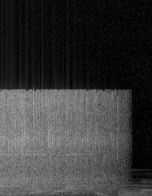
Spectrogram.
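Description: Heavy rain pours down in an animated cartoon as a dense, steady hiss that cuts off abruptly near the end, with soft sustained music tones underneath.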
